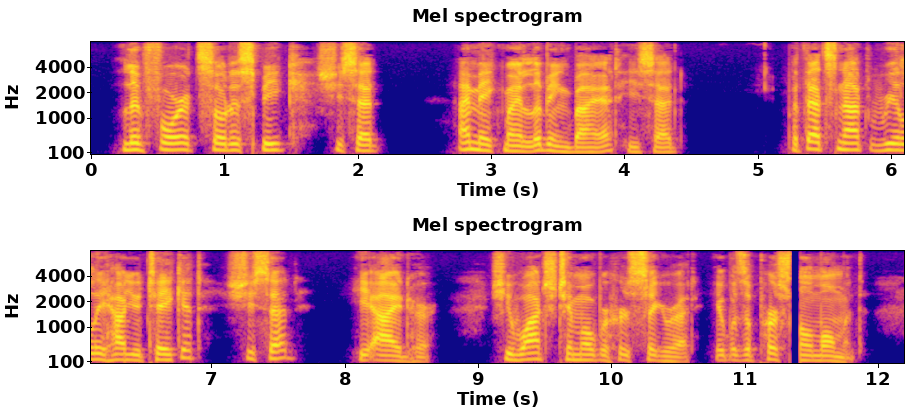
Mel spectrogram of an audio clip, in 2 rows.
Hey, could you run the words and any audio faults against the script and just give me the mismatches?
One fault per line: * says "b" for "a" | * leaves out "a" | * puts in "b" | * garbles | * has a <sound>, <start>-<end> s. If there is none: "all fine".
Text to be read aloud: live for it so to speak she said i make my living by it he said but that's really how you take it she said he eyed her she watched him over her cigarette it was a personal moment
* puts in "not"
* has a dropout, 11.3-11.4 s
